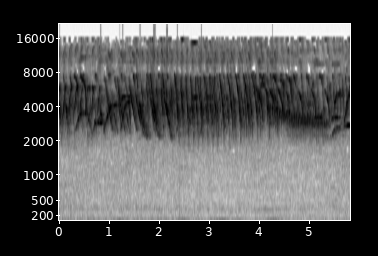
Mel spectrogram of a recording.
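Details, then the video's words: A group of canaries singing together in a recording mimicking a competition, meant to train the birds' mentality. Rapid descending trill strokes give way to a long, smoother rolling whistle near the end, over pulsing low hum. "Kicauan Squad Kenari Siap Gantang!"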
